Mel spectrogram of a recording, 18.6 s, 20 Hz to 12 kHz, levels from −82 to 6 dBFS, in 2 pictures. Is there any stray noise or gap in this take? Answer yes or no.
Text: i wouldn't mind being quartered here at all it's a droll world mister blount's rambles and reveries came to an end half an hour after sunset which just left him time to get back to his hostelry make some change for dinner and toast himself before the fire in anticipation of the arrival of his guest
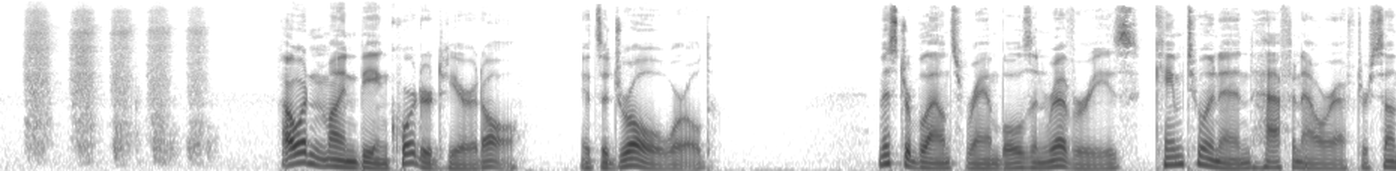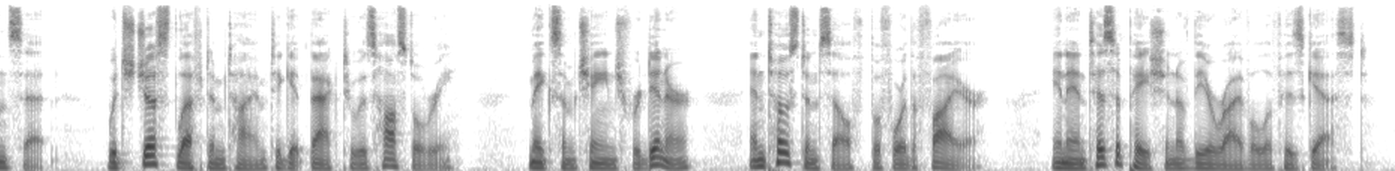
yes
